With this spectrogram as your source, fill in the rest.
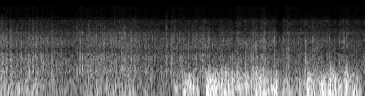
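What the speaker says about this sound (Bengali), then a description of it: "এই যে দেখেন প্রচুর আকারে বৃষ্টি হচ্ছে" Heavy rain pours outdoors during the mango and jackfruit season, a dense steady roar that grows louder and rougher halfway through, with some wind buffeting and no talk.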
